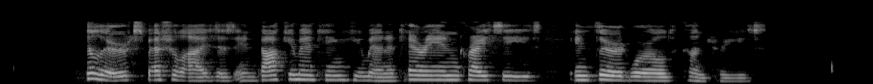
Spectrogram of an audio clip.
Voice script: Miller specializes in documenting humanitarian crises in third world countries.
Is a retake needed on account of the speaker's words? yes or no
no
